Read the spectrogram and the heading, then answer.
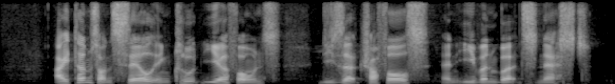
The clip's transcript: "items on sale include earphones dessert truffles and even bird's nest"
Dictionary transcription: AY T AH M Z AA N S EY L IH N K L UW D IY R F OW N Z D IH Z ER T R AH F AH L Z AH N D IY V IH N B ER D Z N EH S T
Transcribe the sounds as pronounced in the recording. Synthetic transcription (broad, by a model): AY T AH M S AA N S EY L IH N K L UW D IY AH F OW N S D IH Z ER T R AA F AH L S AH N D IY V IH N B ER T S N EH S T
